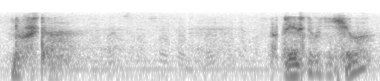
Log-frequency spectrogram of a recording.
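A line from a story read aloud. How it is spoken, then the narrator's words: Sighed. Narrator (Russian): вздохнула Марьяна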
